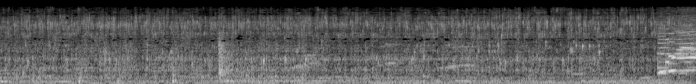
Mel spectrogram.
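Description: Coconut-cream stew bubbling in a pot on a gas stove: a steady bubbling hiss. Near the end, a falling chime-like sound effect comes in over it.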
